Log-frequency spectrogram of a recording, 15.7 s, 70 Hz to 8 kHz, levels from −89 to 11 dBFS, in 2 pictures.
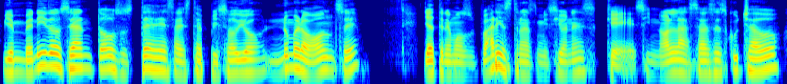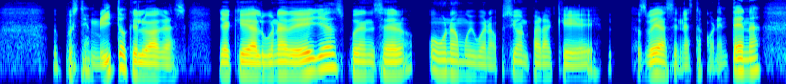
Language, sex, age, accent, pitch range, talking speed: Spanish, male, 20-39, Mexican, 120-150 Hz, 170 wpm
